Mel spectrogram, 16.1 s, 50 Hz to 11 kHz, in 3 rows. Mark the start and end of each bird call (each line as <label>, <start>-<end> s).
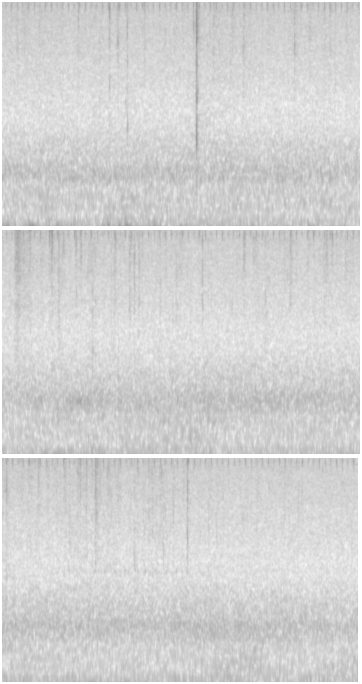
White-breasted Nuthatch (Sitta carolinensis), 11.7-13.7 s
